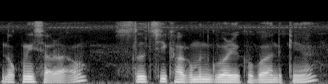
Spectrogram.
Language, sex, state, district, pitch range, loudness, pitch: Garo, male, Meghalaya, South Garo Hills, 105-125 Hz, -14 LUFS, 115 Hz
